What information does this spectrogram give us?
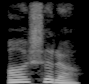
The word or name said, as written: ಅಶಿರ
